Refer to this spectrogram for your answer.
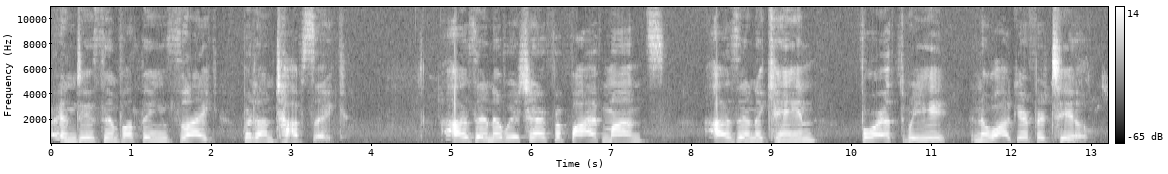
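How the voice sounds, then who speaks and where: A woman with a high voice speaks very slowly in a flat monotone, her loudness very even and her speech broken by long, frequent pauses. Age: 20s. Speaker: recovering drug user. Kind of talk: testimony.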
